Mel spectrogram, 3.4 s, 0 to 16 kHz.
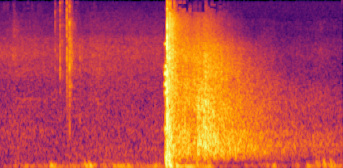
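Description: A single sharp, loud .357 Magnum gunshot with a 170-grain load cracks out, then its rumbling echo decays over about a second, with a faint click just before it.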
